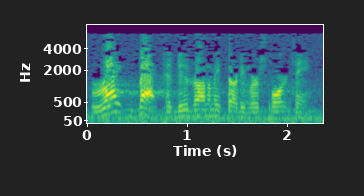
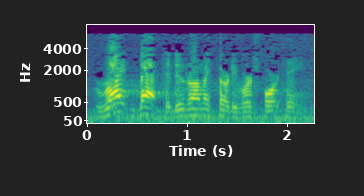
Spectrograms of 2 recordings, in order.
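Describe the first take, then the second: No difference in how they are said.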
